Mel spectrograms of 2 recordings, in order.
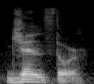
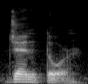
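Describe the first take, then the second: No difference in how they are said.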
